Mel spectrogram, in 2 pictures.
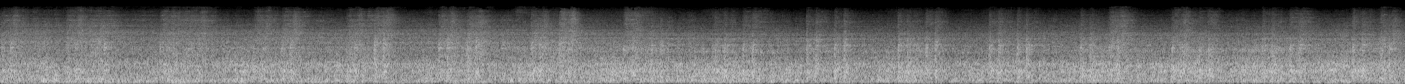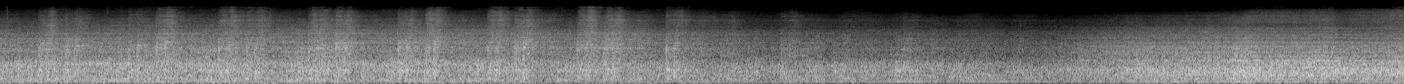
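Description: Freight train wagons' wheels running fast over the elevated slab track, with a dense rapid clatter of sharp clicks as the wheels cross the rail joints. Near the end the clatter fades a little, then a heavier rumble rises again.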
